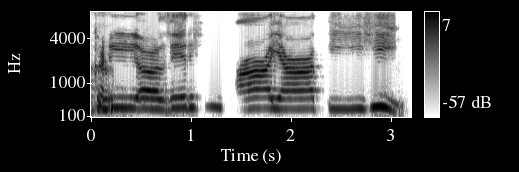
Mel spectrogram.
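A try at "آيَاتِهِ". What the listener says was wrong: यानी ती को नहीं खींचना, ही को खींचना है। ती को खींच दिया तो आपके लिए ही खींचना मुश्किल हो जाएगा। ती को छोटा रखेंगे तो फिर ही कहा जाएगा फुल।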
